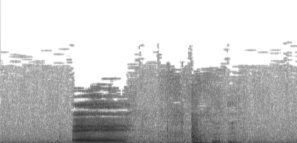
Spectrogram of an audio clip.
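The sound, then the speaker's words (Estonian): A drawer squeaks loudly as it slides open while a child rummages in the drawers, followed by a few short knocks and rattles of things being moved around inside. “Sahtlites ei sori, sahtlites ei tohi sorida.”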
